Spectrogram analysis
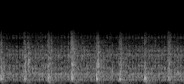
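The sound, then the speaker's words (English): A car engine runs steadily, its idle marked by regular, evenly spaced chugging pulses about four times a second, moderately loud with no voices over it. “Hey there! Stop that car, huh?”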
